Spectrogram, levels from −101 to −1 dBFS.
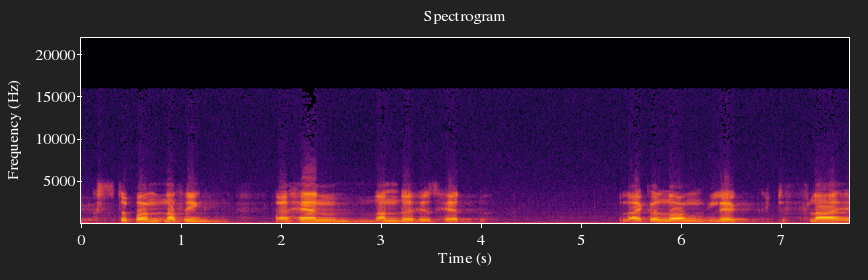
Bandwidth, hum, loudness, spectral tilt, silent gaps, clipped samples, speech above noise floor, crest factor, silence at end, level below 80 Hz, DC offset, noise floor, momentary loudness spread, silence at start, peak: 15 kHz; none; -26 LUFS; -5.5 dB/octave; none; under 0.1%; 27 dB; 18 dB; 0 s; -52 dBFS; under 0.1%; -52 dBFS; 19 LU; 0 s; -10 dBFS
